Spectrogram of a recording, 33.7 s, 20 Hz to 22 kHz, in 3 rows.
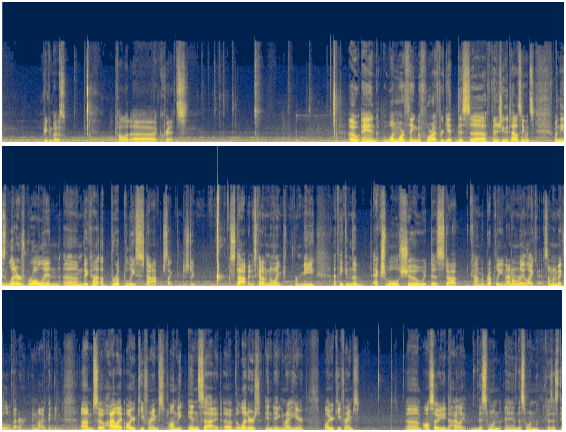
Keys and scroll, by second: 3.5 shift+c, 4.0 shift+r, 6.0 shift+space.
